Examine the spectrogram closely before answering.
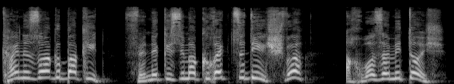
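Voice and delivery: high voice calling after the flyer. A narrator's reading. Fennec calling after the departing vulture, reassuring call. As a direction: shout reassurance after him. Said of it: "Fennec rief ihm nach".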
